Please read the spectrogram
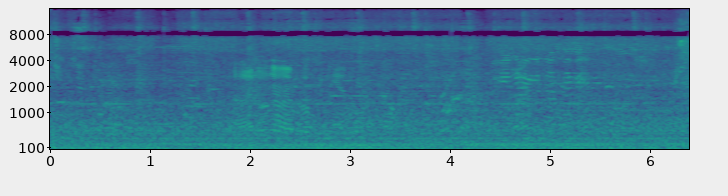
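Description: Steady low rumble of outdoor ambience, with faint, indistinct voices around two seconds in.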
